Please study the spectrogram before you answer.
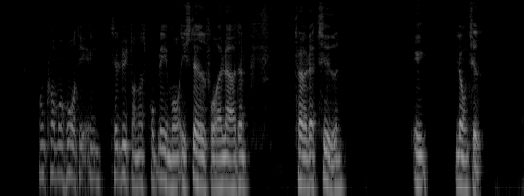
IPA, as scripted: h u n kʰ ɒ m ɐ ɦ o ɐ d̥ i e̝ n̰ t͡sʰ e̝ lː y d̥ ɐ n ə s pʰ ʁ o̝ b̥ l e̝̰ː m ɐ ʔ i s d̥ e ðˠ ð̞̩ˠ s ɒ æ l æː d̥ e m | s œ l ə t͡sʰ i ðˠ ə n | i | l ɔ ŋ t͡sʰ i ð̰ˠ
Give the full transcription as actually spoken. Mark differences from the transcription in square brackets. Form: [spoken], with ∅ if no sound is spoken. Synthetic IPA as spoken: h u n kʰ ɒ m ɐ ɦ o ɐ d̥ i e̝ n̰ t͡sʰ e̝ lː y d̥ ɐ n ə s pʰ ʁ o̝ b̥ l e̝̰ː m ɐ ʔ i s d̥ e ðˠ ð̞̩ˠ [f] ɒ æ l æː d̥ e m | [f] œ l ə t͡sʰ i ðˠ ə n | i | l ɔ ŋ t͡sʰ i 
